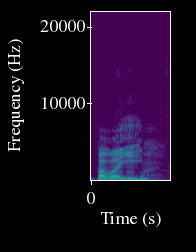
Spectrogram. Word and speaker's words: Palai: perquè està accentuada la I, és una... Suposo que deu ser així, no? S'ha de pronunciar Palai.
